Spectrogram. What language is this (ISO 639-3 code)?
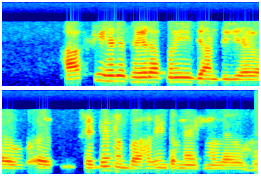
pan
